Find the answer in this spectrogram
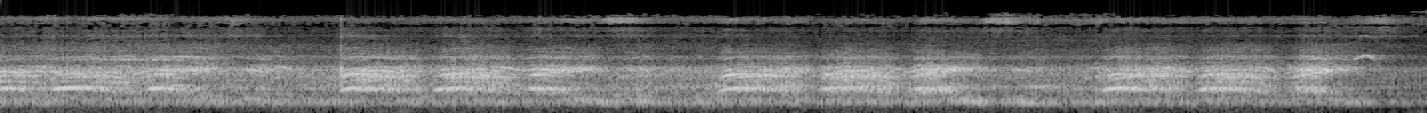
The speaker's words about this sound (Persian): گزارش ها حاکی از تجمع اعتراضی در روز یکشنبه در شهر کرد است. بنابر تصاویر منتشر شده در شبکه‌های اجتماعی، معترضان شعارهای علیه سران حکومت از جمله ابراهیم رئیسی، رئیس جمهوری اسلامی سر دادند. شهر کرد یکشنبه اعتراضات همچنان ادامه داره.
